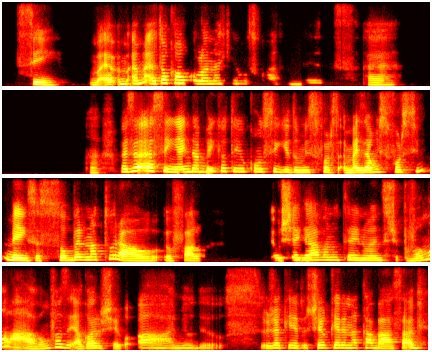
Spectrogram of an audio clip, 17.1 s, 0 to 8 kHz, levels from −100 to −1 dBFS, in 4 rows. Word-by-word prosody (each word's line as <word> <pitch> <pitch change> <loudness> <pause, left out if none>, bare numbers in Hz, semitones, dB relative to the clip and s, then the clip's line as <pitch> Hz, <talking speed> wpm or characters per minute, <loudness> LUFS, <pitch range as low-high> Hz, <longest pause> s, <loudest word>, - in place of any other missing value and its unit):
Sim, 190 -5 +2 0.3
é 190 +3 +2
uma 235 - +1
é 280 - +3
uma 290 - +2
eu 265 - +3
tô 315 +2 +4
calculando 295 -4 +1
aqui 270 0 -11
uns 275 - -18
4 - - -18
meses 210 -3 -12 0.5
é. 180 -1 -5 1.2
Ah, - - -8 0.2
mas 270 +2 +1
é 350 +1 +8
assim, 280 -6 +2
ainda 265 +4 +3
bem 270 - 0
que 300 - -3
eu - - 0
tenho 290 -2 -3
conseguido 275 -6 -2
me 215 - +1
esforçar, 215 -1 -4
mas 200 +1 +5
é 215 - +6
um 220 - 0
esforço 230 +2 -4
imenso 215 -5 +6
é - - -3
sobrenatural. 215 - +1
Eu - - -4
falo 190 0 -1 0.7
eu 215 - 0
chegava 230 +2 0
no 240 0 -3
treino 225 -2 -2
antes 215 0 -3
tipo: - - -12
"Vamos 195 +4 0
lá, 185 - +2
vamos 195 +6 -6
fazer!" 295 -4 -3
Agora 215 +3 0
eu - - -6
chego: 255 +7 -8
"Ai 255 -2 -2
meu 230 +2 -7
deus." 220 - -15
Eu 225 - -5
já 240 +1 -1
quero 235 -1 -5
chego 245 +1 -2
querendo 245 -1 -1
acabar, 250 -5 +1
sabe? 235 +3 0
235 Hz, 200 wpm, -22 LUFS, 210-270 Hz, 1.2 s, é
